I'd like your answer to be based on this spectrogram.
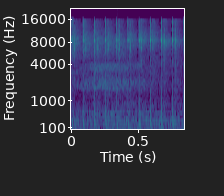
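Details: Shockmaster 300 Gymna radial shockwave, 20 mm head, 1.6 bar, 12 Hz, gel, moved systematically up and down the thigh for grade 2 cellulite: rapid, regular clicking pulses, about twelve a second, as the device fires.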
